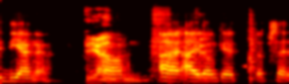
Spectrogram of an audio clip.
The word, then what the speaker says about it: Diana: from mexico city so i do pronounce my name in spanish so i say diana i i don't get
